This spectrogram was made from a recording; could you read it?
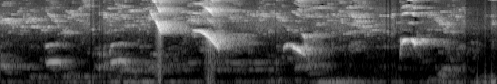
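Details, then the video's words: Chopi blackbird, maranhãozinho song style, delivering a few strong whistled notes: sharp downward slurs followed by a short flat whistle, with other birds chirping steadily behind. "PÁSSARO PRETO MARANHÃOZINHO CANTA MUITO"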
